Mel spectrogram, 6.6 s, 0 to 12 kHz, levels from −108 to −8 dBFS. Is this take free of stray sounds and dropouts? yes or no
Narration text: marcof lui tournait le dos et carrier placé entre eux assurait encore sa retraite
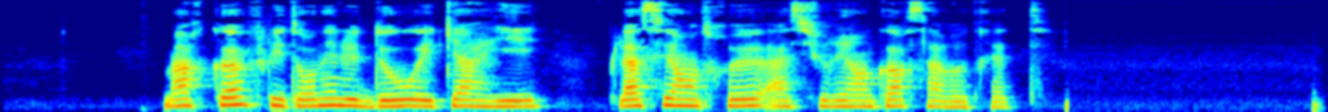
yes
